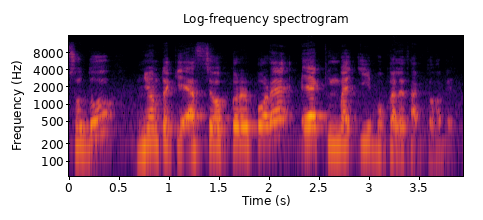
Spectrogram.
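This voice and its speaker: A man with a slightly high-pitched voice teaches a pronunciation lesson. He spells out letters and repeats short syllables slowly and deliberately. He speaks Bengali as his first language. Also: lively intonation.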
